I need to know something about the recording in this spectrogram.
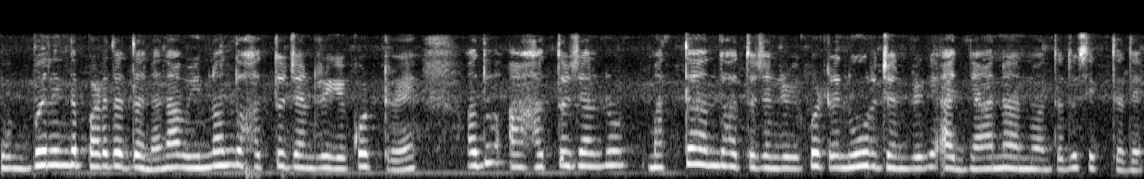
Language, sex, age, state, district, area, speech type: Kannada, female, 18-30, Karnataka, Dakshina Kannada, rural, spontaneous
